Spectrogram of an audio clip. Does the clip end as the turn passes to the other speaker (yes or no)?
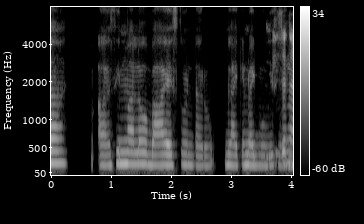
yes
